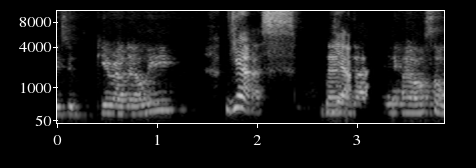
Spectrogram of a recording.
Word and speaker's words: Ghirardelli: they often have um I hope I'm gonna pronounce it correctly is it Ghirardelli yes yeah I also like like dipping chocolate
